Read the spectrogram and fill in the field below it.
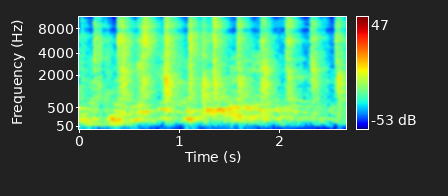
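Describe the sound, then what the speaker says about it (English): Podcast audience giving the guests a round of applause, a short burst of steady clapping under a voice. "Can we get them a round of applause?"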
